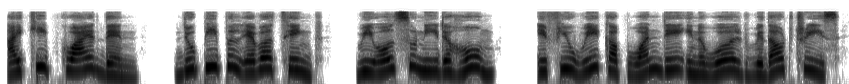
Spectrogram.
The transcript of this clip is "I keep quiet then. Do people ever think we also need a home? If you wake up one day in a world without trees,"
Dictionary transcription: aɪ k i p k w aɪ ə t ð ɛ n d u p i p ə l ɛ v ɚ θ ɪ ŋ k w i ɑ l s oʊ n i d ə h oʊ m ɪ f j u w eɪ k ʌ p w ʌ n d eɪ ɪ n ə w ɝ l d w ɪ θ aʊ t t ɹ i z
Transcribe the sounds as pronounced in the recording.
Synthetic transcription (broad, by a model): aɪ k i p k w aɪ ə t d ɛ n d u p i p ə l ɛ v ɚ t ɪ ŋ k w i ɑ l s oʊ n i d ə h oʊ m ɪ f j u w eɪ k ʌ p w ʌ n d eɪ ɪ n ə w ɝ l d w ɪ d aʊ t t ɹ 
